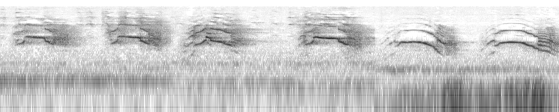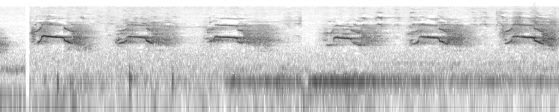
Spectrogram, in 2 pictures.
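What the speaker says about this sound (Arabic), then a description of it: "الكوكاتو الأسود أصفر الذيل" Yellow-tailed black cockatoo giving loud, drawn-out wailing squawks, about a dozen repeated in steady rhythm at close range, with a low rumble underneath some of them.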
